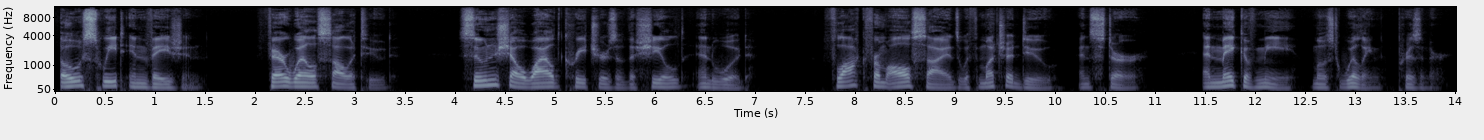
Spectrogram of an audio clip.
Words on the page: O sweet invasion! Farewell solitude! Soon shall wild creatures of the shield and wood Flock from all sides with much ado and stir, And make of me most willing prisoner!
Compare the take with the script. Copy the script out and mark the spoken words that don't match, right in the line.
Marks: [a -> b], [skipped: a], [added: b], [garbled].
O sweet invasion! Farewell solitude! Soon shall wild creatures of the shield and wood Flock from all sides with much ado and stir, And make of me most willing prisoner!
